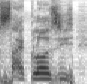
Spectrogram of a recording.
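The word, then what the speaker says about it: psychologist: अगला रूल क्या कह रहा है? कि एन एस टी से पहले पी हो तो पी हमेशा क्या रहता है? साइलेंट इसको पढ़ेंगे सूडो क्योंकि यहां पर एस है और एस से पहले पी है तो पी क्या हो जाएगा साइलेंट हो जाएगा क्योंकि यहां पर एस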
